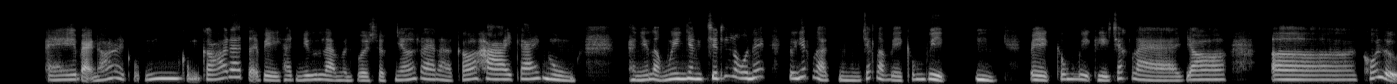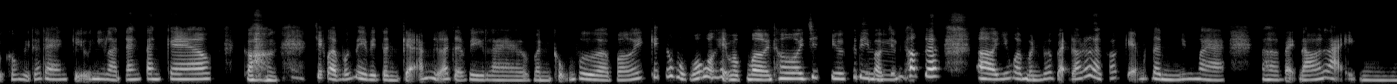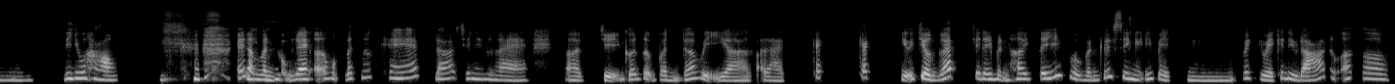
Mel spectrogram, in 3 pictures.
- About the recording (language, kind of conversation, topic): Vietnamese, advice, Làm sao để giữ năng lượng ổn định suốt cả ngày mà không mệt?
- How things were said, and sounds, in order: static; tapping; laughing while speaking: "Còn"; distorted speech; laugh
